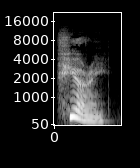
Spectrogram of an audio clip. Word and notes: fury: British English

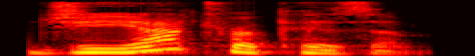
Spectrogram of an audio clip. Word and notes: geotropism: British English

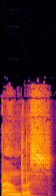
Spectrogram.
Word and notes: boundless: British English

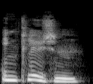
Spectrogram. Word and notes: inclusion: American English

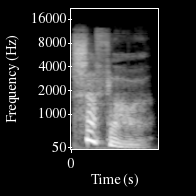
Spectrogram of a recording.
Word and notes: safflower: British English

